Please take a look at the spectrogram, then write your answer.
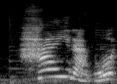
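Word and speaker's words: はい: 이거는 원래 단어인 거죠 그러니까 하로 그대로 읽어서 하이 하시면 돼요 비상이 김 씨예요 그러니까네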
